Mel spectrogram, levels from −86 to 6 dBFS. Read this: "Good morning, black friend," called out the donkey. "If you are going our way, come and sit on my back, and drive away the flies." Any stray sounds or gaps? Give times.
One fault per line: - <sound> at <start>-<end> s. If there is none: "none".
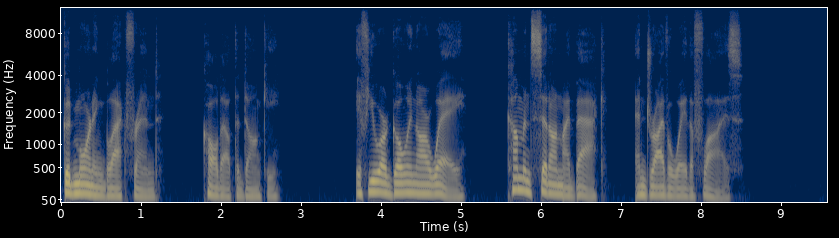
none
